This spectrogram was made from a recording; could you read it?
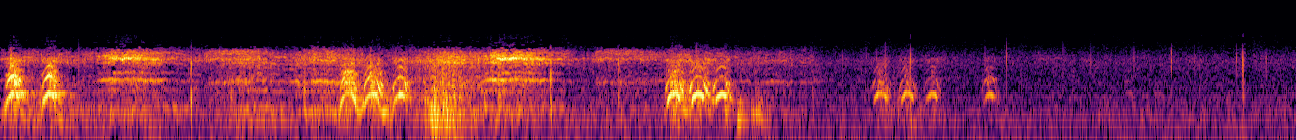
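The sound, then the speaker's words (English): A flock of sheep bleats in overlapping, wavering cries, with a dog barking in short bursts among them; the noise fades toward the end, leaving a few scattered barks. “That's the last we'll see of the sheep till summer's over.”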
